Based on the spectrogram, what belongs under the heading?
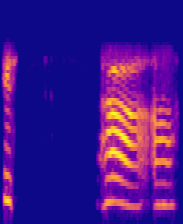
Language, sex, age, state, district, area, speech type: Kannada, female, 18-30, Karnataka, Tumkur, rural, conversation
